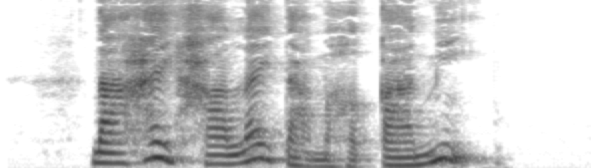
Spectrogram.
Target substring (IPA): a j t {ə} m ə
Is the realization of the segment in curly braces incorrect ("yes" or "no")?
yes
